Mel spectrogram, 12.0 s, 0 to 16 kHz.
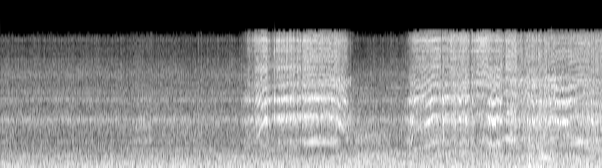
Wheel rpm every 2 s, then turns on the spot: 0, 0, 80, 50, 130, 160.
6-8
